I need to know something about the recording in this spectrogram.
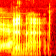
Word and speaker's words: Bernat: it's Bernat.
